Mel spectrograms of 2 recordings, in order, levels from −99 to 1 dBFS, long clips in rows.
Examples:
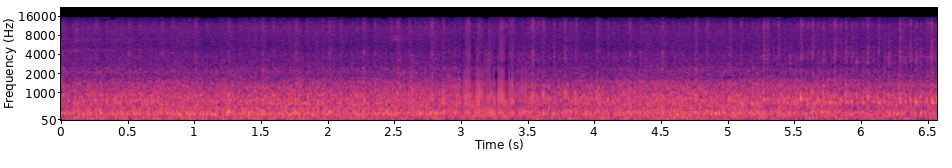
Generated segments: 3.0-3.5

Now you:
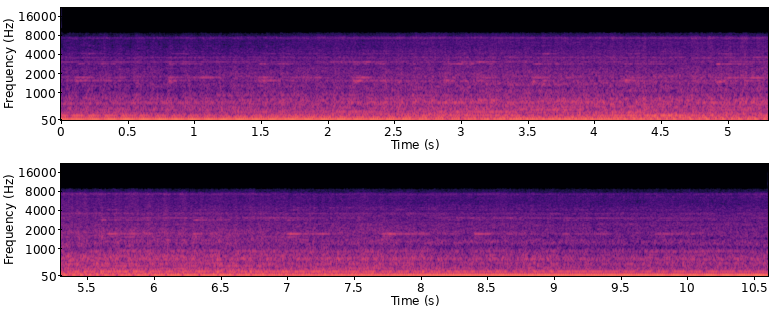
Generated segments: 1.7-3.2; 6.4-7.0; 7.5-8.8

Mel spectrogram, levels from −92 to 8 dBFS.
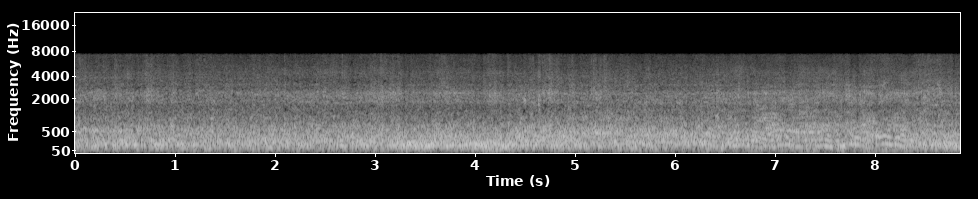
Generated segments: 6.6-8.4

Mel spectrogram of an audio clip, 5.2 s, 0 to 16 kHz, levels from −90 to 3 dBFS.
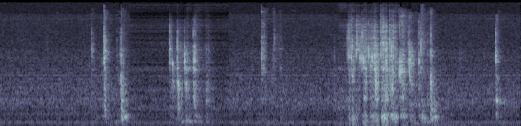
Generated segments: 1.3-2.3; 3.4-4.0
